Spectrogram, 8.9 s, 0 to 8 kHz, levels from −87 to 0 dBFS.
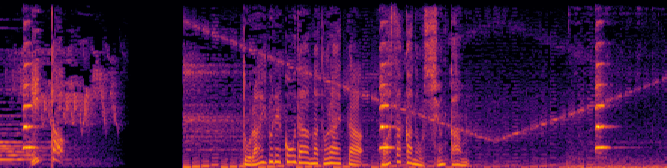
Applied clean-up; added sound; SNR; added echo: none; Bowed string instrument; -5 dB; none.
